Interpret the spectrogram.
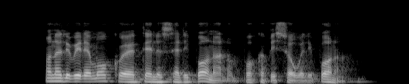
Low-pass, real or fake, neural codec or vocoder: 7.2 kHz; fake; codec, 16 kHz, 2 kbps, X-Codec, HuBERT features, trained on LibriSpeech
